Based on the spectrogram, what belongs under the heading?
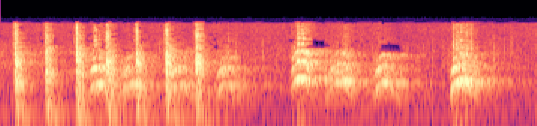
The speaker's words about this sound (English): I didn't mean to knock so loud. Oh, that sounds like Mickey barking. Oh, no, but it couldn't be.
